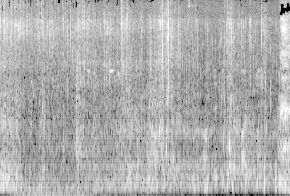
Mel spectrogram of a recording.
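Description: A small bass hooked on a baitcasting rod being wound in: many small clicks from the reel and light splashing of water, over wind noise on the microphone.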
